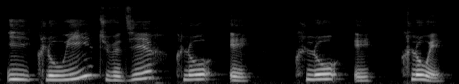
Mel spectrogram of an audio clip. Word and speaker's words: Chloé: Chloé tu veux dire Chloé Chloé Chloé le CH ici ch c'est exactement comme un K clle Clo et Chloé Chloé ensuite ce prénom on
